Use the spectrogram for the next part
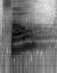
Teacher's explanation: Долгота в размере двух огласовок фатхи.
